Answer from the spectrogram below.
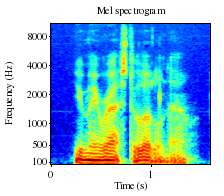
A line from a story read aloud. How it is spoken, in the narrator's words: said kindly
